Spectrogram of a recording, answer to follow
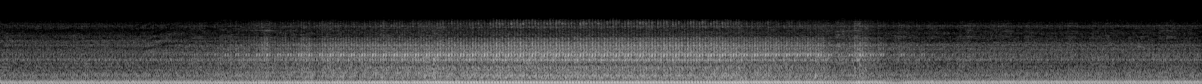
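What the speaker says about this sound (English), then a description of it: "We then dug two holes in the pond using the post hole digger attachment on our tractor." Tractor fitted with a post hole digger attachment, working at a pond, its engine running loud and close in a steady, rumbling idle with a broad mechanical roar and a small dip near the end.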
